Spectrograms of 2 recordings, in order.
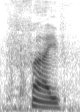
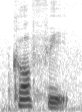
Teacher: the voicing is voiceless, don't vibrate, and the place of articulation is labiodental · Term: the f sound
